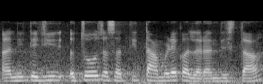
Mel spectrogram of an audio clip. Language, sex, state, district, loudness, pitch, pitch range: Konkani, female, Goa, North and South Goa, -15 LUFS, 175 Hz, 150-185 Hz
